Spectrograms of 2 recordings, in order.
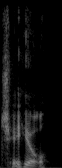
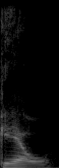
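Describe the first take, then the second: First: The word begins with a J sound. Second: The word begins with a hard G sound. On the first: The speaker calls it right. "it really is just the word jail" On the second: The speaker calls it wrong. "who've pronounced it Gale or Gale"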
